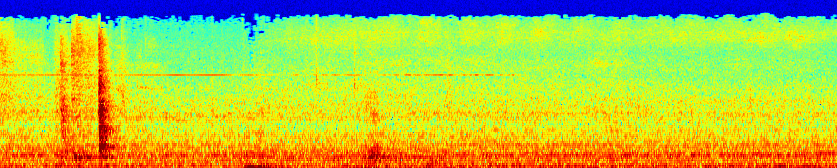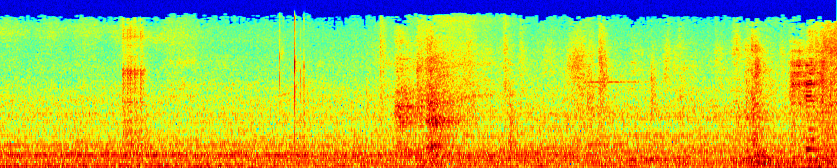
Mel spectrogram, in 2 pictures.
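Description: Schindler-modernized traction elevator car travelling down, a steady low rumble of ride noise with a hum under it, broken by a few clicks and knocks from the car.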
